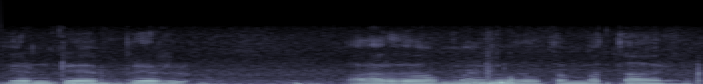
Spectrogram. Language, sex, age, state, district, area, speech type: Kannada, male, 30-45, Karnataka, Udupi, rural, spontaneous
